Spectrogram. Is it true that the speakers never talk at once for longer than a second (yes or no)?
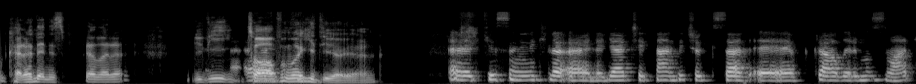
yes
